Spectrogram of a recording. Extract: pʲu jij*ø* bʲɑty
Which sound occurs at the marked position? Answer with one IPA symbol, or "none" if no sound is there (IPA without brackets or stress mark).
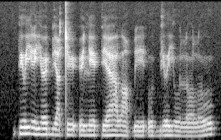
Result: ø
